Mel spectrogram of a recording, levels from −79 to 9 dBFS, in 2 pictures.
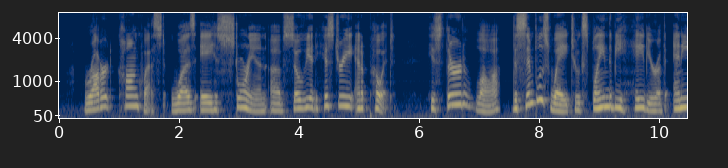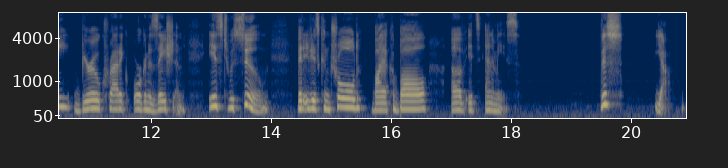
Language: English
